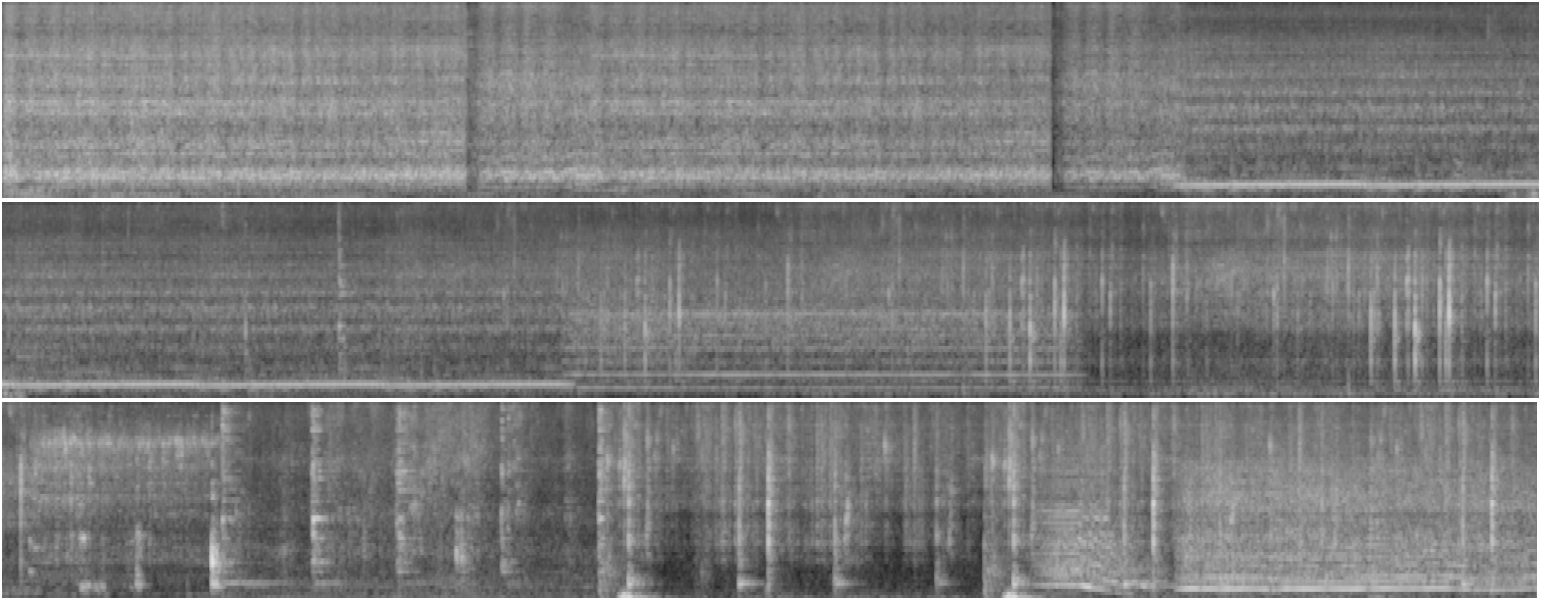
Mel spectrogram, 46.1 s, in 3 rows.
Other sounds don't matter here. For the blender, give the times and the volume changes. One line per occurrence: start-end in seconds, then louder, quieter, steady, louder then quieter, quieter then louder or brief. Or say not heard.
0.0-26.2 quieter
41.0-46.0 steady.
